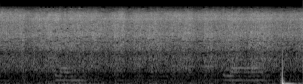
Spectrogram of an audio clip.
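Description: Fish frying in a pan for sarciado, a steady loud crackling sizzle spitting oil throughout, with a few faint background tones and a brief thump near the end.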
